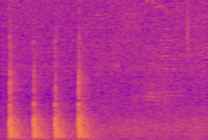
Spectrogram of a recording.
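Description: Four quick knocks of knuckles on a hard surface, about four a second, like a knock at a door.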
